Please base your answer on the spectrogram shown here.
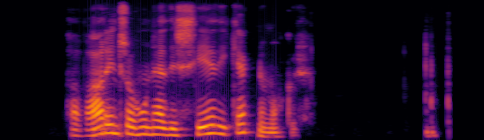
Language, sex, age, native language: Icelandic, male, 20-29, Icelandic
